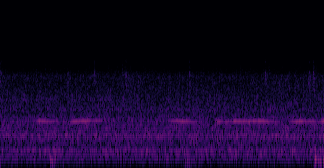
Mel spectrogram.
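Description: Steady background hiss with a thin high-pitched whine that switches on and off every second or so, and a few faint clicks.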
